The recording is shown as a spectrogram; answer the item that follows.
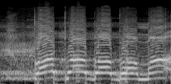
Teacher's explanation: ಎರಡು ತುಟಿಗಳು ಕನೆಕ್ಟ್ ಆಗುತ್ತವೆ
